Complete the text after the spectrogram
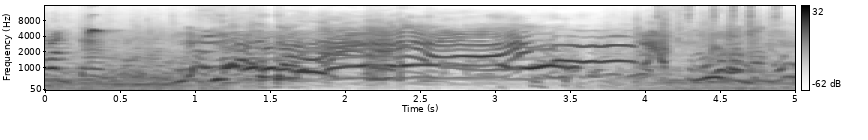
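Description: Young children laugh close by.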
